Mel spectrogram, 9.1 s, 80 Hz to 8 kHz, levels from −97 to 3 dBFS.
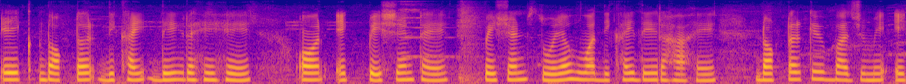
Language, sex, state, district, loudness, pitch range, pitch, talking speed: Hindi, female, Chhattisgarh, Sukma, -17 LUFS, 225-240 Hz, 235 Hz, 145 wpm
